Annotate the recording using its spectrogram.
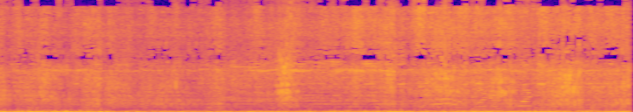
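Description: Electric RC helicopter flying low near the ground, its rotor noise mixed under a heavy low rumble of wind on the microphone.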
